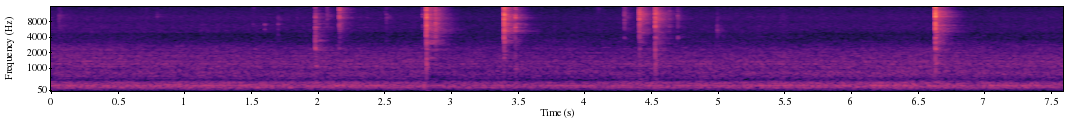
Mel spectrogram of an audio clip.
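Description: Coffee poured from a carton over ice cubes in a glass, with a handful of sharp clicks and cracks from the ice, the loudest near the end.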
